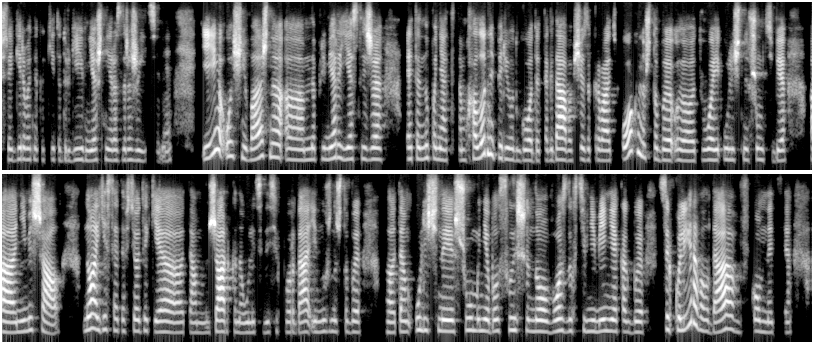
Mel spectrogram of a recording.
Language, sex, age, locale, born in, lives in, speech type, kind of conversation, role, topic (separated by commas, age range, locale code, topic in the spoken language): Russian, female, 25-29, ru-RU, Belarus, Italy, conversation, advice, advisor, Что именно мешает вам заснуть из-за шума и света в квартире?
